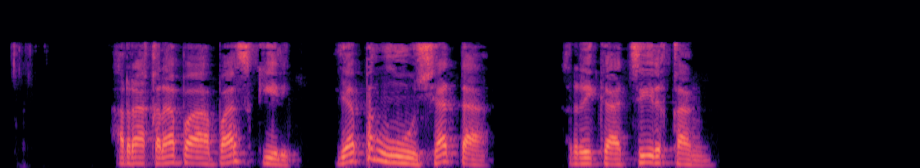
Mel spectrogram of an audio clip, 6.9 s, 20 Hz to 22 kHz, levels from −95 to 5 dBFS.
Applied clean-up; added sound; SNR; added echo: none; none; none; none.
